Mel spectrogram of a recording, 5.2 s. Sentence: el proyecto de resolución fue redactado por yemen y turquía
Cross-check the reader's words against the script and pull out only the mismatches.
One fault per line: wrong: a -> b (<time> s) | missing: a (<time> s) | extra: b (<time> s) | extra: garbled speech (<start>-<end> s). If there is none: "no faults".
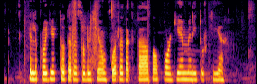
no faults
